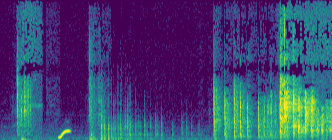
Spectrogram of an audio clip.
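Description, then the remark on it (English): Dice clatter and tumble across a hard tabletop in several quick rattling bursts, fairly loud, with a brief squeak early on and no voices, as players roll for an insight check. “No, I need you guys to roll insight, actually.”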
